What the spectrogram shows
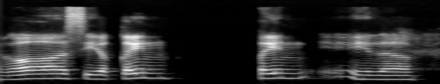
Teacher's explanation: قاف کو اور تھوڑا موٹا کریں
